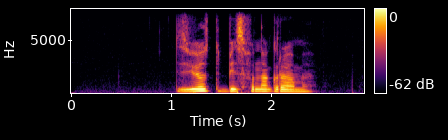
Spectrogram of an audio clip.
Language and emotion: Russian, neutral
